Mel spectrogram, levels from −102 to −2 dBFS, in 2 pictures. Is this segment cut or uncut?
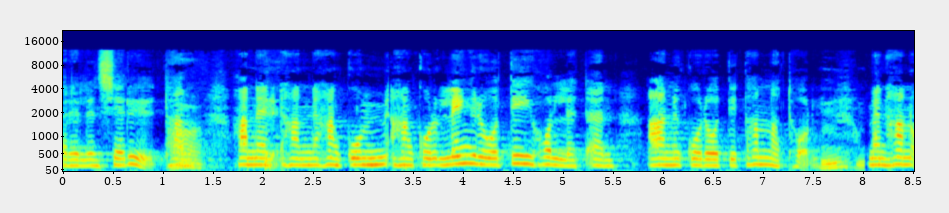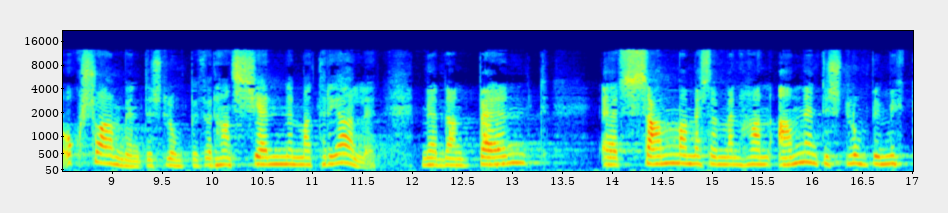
cut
